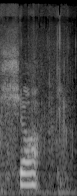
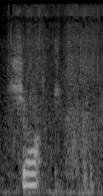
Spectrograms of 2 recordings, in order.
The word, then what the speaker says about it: Schacht: And the makers of this loom is spelled Schacht, and I think it's pronounced Schacht. Schacht. It's German. It's a German name.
